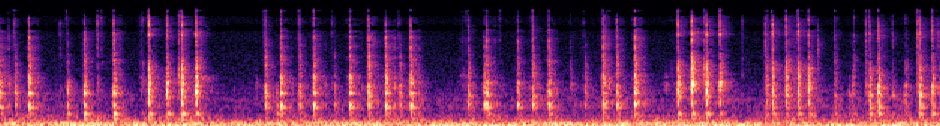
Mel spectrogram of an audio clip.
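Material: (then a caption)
Plastic. A compact mechanical keyboard with blue, white and grey plastic keycaps in a grey case is held up in one hand while the long nails of the other hand tap and scratch across the keys. Quick runs of sharp, bright plastic clicks and clatter come in irregular bursts over a steady low rumble.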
